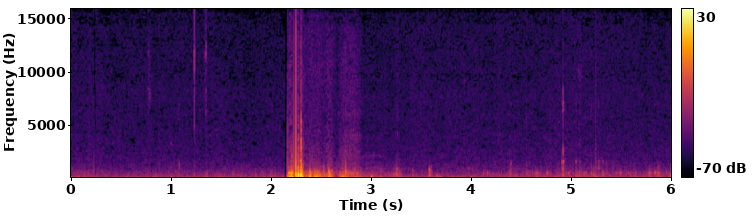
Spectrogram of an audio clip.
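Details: Bowel sounds of digestion recorded after drinking a beverage: low gurgling rumbles with one louder burst of gurgling; ordinary stomach growl.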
